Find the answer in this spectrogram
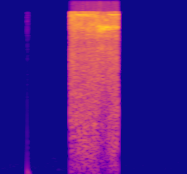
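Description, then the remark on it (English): A short, loud burst of harsh crackling static on a caller's phone line, lasting under half a second, preceded by a faint low thump and followed by silence. “Unfortunately, there's some static on your line.”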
